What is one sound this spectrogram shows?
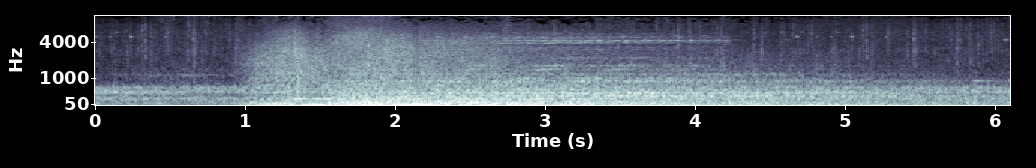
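A bonfire flares up with a roaring whoosh of flames.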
